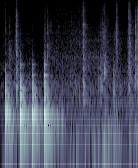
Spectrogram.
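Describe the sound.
Four quick knocks on the window of a fish restaurant, evenly spaced and fairly muted, with fainter scattered sounds afterwards.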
